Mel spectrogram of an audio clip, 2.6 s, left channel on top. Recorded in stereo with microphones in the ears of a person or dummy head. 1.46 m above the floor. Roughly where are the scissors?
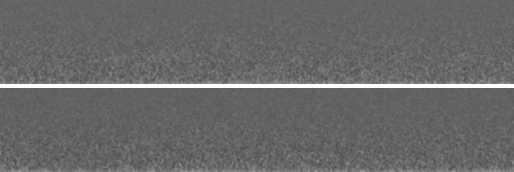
No scissors in this recording.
